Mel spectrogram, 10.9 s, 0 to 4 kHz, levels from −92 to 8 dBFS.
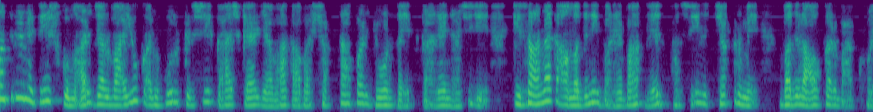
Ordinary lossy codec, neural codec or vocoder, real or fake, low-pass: none; vocoder, 22.05 kHz, 80 mel bands, HiFi-GAN; fake; 3.6 kHz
